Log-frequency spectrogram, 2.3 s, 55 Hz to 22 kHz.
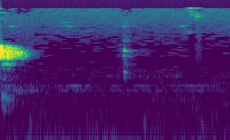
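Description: Carom billiard balls colliding in a three-cushion shot: one sharp click with a brief ring, then a much fainter click about 1.3 s later.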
